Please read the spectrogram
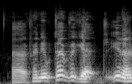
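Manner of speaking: ordinary talk, nothing marked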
